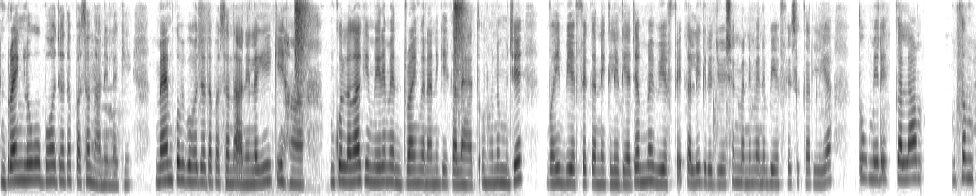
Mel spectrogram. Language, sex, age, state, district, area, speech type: Hindi, female, 18-30, Uttar Pradesh, Sonbhadra, rural, spontaneous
